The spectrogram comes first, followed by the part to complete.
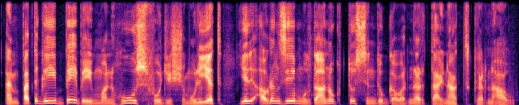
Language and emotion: Kashmiri, neutral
